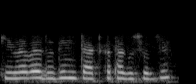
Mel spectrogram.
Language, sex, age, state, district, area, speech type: Bengali, female, 18-30, West Bengal, Uttar Dinajpur, urban, conversation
